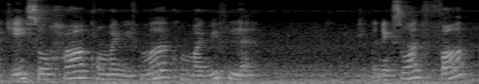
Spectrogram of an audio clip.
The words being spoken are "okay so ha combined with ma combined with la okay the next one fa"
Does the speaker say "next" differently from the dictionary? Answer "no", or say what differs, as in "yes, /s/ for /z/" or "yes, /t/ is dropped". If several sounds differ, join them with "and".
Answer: no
